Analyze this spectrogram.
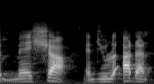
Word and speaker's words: mes chats: just say mes chats, but still, you just going to pronounce mes chats, but you will add an S.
